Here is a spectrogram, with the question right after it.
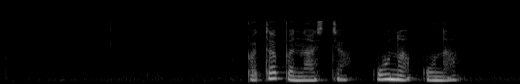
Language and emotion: Russian, neutral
